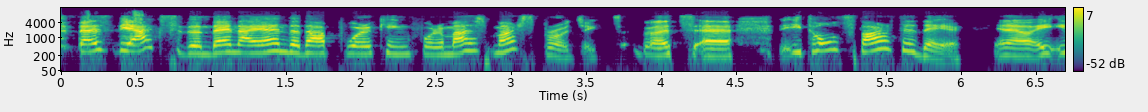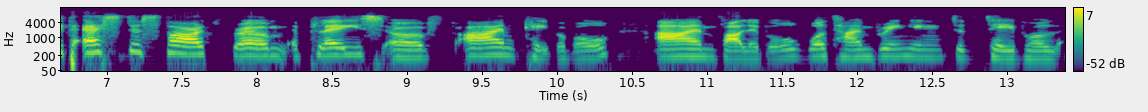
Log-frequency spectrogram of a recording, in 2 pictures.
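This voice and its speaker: With a strong Italian accent and a fairly slow pace, the speaker makes very wide pitch swings and big swings in loudness in a dry, close sound with no echo and a quiet background. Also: woman. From Italy. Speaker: rocket scientist. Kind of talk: interview.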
